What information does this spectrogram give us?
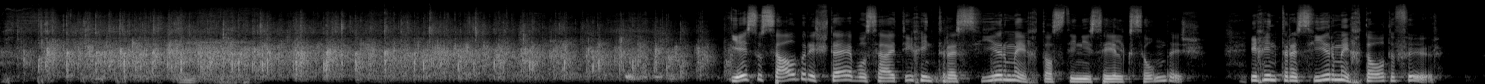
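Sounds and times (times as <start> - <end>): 
audience applause: 0.0 - 7.5
speech: 7.3 - 14.5.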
